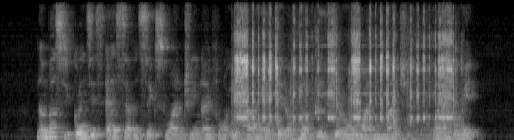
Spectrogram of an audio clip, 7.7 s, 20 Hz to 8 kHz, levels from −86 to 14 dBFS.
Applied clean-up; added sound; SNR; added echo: none; Printer; -4 dB; reverberation time 0.4 s.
